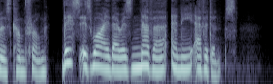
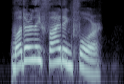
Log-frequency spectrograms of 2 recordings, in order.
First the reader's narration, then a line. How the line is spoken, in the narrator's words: I shout in Ferret's ears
